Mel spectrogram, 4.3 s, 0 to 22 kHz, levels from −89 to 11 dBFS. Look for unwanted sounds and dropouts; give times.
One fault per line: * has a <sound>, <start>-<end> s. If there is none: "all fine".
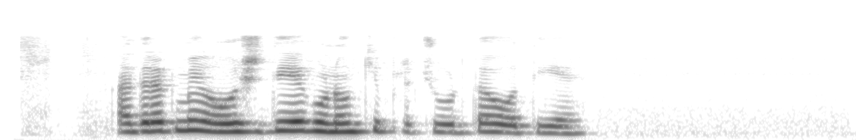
all fine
